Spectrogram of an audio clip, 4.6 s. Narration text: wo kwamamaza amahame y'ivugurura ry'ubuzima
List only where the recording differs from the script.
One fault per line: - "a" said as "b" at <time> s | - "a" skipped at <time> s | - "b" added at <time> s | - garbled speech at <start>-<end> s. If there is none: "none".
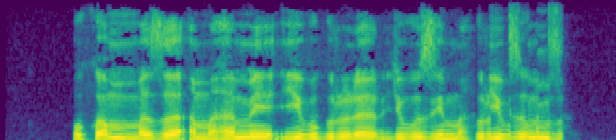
- garbled speech at 3.6-4.2 s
